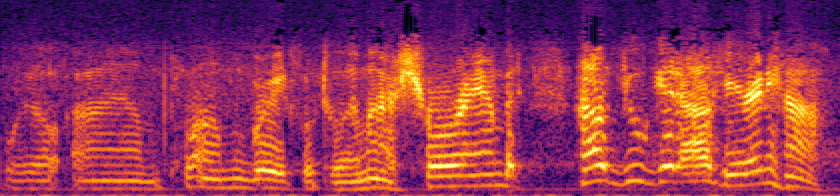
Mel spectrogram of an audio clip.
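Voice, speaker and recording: An actor playing a folksy, excitable Western deputy with a rural American drawl in an old radio western. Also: male voice, fairly high pitch, moderate pace, vocal fry, full character voice, rough recording. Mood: grateful. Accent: rural American West drawl. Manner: folksy, exclamatory. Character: folksy, excitable frontier deputy, grateful and plain-spoken. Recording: old radio recording with faint hiss.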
